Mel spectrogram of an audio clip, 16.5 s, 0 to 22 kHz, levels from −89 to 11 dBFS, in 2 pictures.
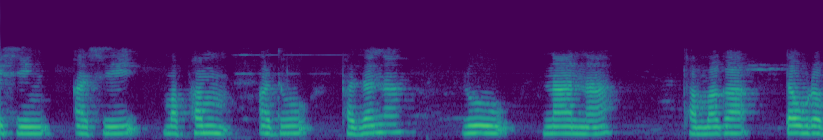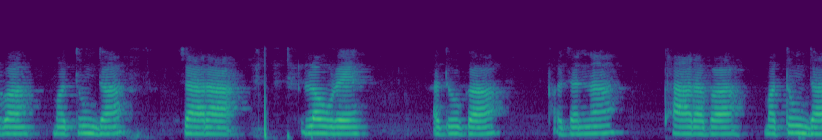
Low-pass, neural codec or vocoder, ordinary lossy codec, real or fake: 5.4 kHz; none; Opus, 24 kbps; real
